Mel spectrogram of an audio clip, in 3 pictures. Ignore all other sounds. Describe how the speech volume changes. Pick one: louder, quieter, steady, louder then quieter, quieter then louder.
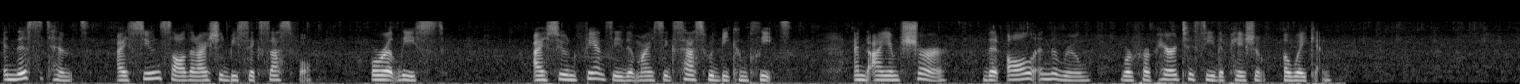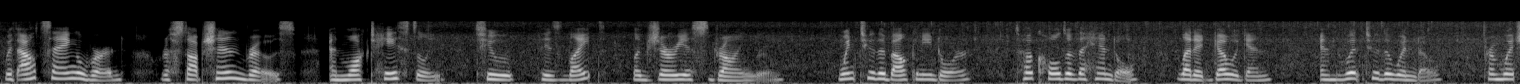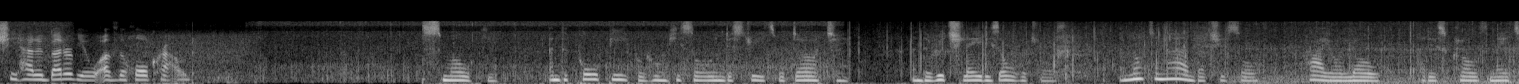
steady.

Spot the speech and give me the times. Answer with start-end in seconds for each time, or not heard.
0.0-4.5, 5.2-13.4, 15.2-32.4, 34.6-45.5.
